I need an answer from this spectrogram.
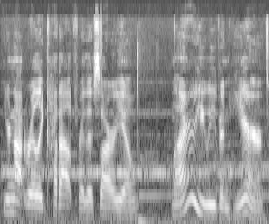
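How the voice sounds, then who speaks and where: An actress playing a captive princess in a video game, volatile, by turns wounded and menacing. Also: female voice, on the low side, lively intonation, fairly quick, over music, natural voice. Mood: scornful.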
